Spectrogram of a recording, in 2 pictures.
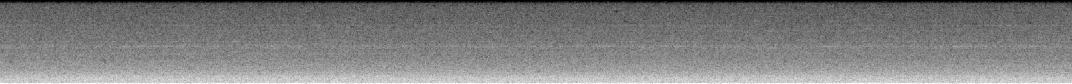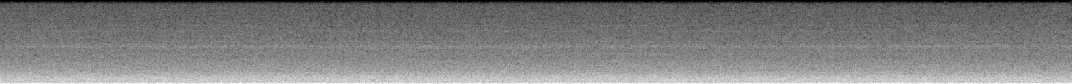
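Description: Jet engines roar steadily with a deep rumble.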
